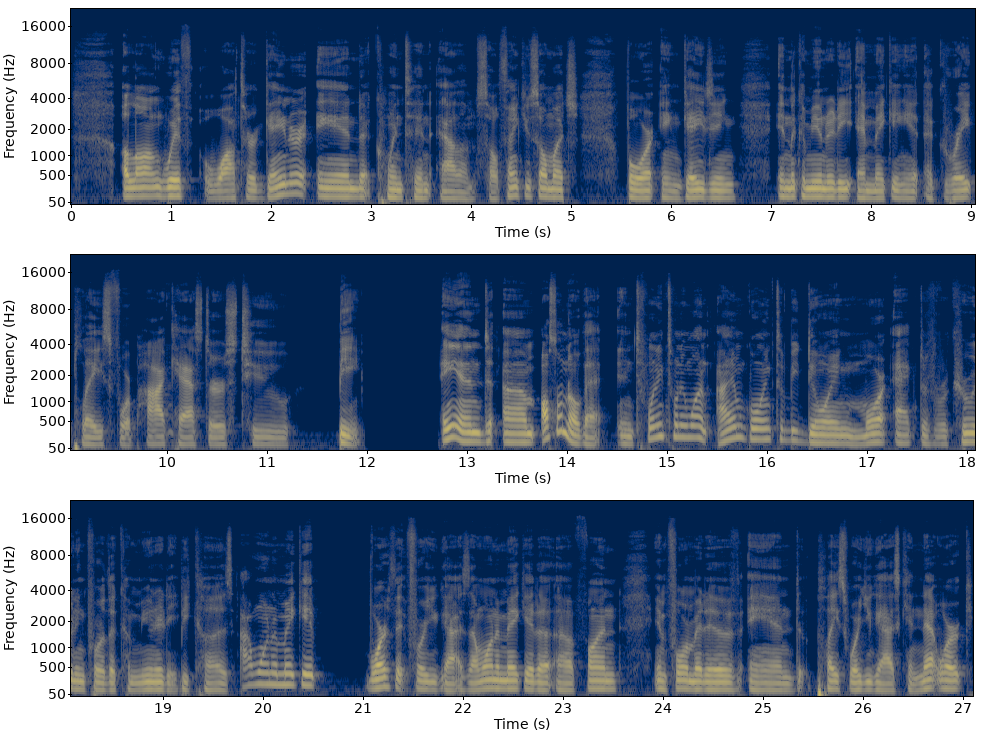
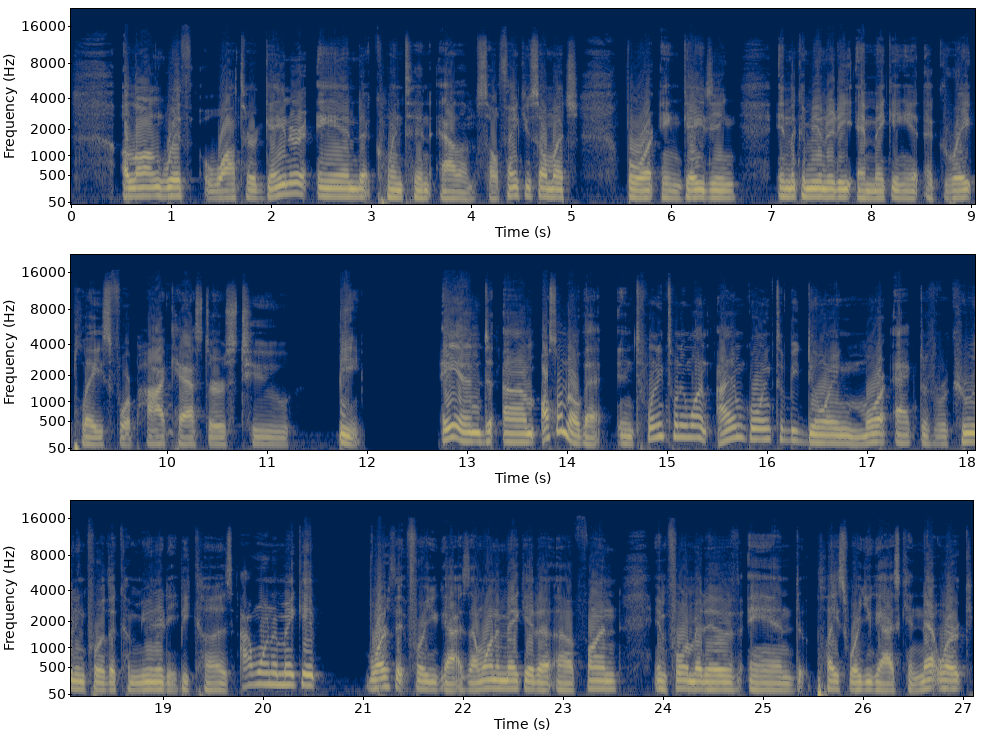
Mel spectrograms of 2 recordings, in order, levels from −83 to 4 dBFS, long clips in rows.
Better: first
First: none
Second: distortion; slight; 7% of the sound clipped

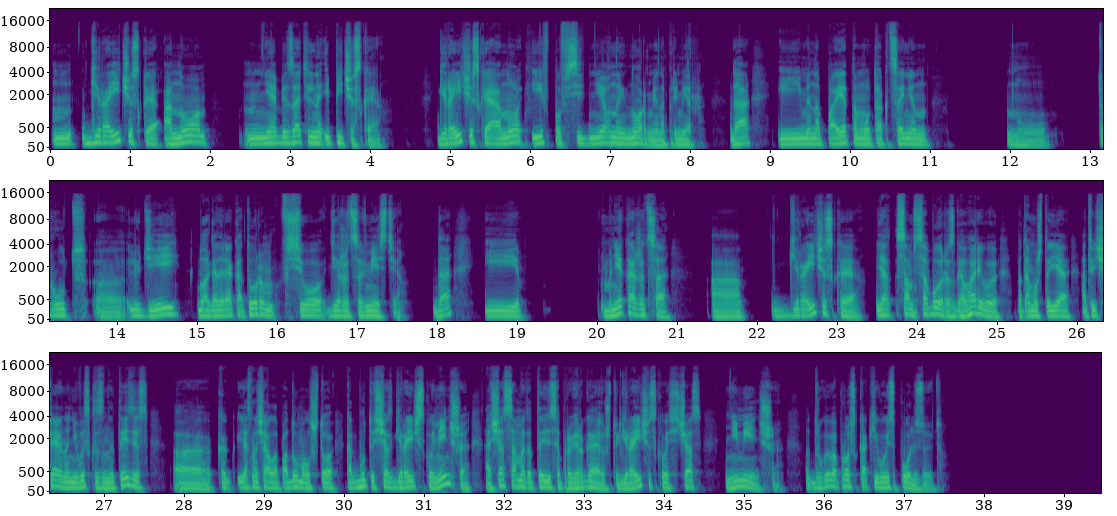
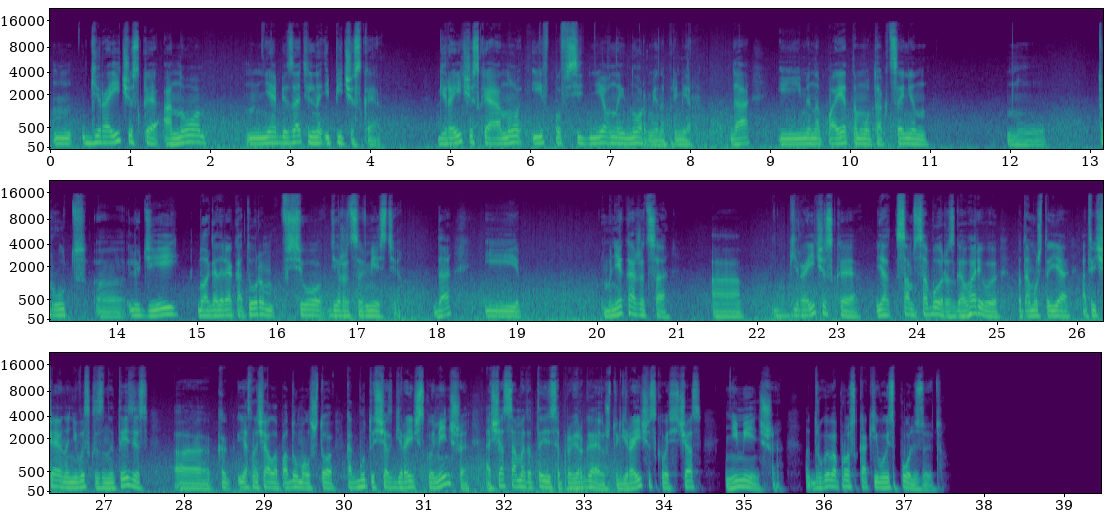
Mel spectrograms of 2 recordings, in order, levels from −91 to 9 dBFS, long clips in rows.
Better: first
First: none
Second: wind noise on the microphone; occasional gusts; until 33 s; 15 dB below the speech

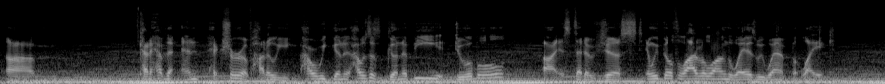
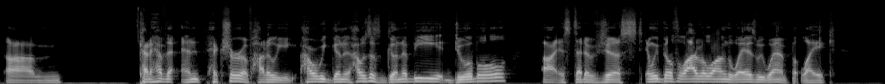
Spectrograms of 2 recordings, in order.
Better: second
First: low rumble; loud; throughout; 9 dB below the speech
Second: none

